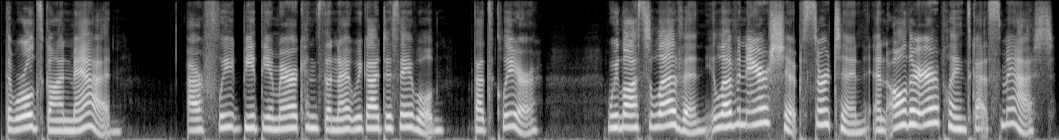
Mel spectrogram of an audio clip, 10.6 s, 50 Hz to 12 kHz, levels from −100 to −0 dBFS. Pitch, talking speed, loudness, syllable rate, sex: 255 Hz, 155 wpm, -16 LUFS, 4.9 syllables/s, female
